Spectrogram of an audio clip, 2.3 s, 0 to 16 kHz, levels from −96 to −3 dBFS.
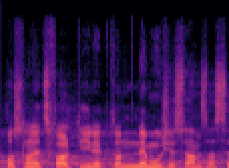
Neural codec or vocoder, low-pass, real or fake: autoencoder, 48 kHz, 128 numbers a frame, DAC-VAE, trained on Japanese speech; 14.4 kHz; fake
